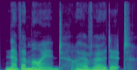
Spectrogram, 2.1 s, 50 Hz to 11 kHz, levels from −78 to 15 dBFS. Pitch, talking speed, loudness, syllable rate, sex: 230 Hz, 175 wpm, -16 LUFS, 4.1 syllables/s, female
